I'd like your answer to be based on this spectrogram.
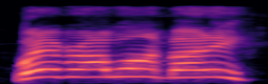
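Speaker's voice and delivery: high cocky voice for the alternator; alternator's voice. Pretend. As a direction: toss it off high and cheeky. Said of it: "the alternator saying".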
